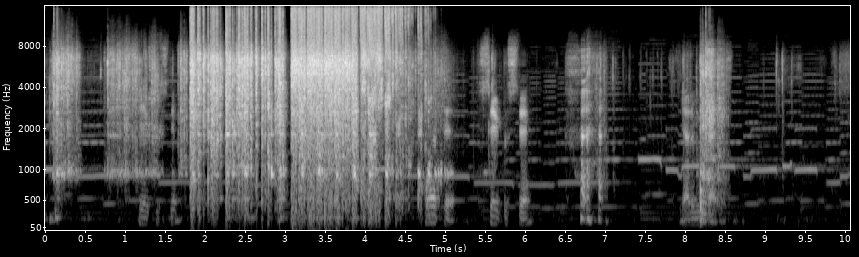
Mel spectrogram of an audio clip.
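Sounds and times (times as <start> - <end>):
ball rattling in shaker bottle: 0.0 - 5.1.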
